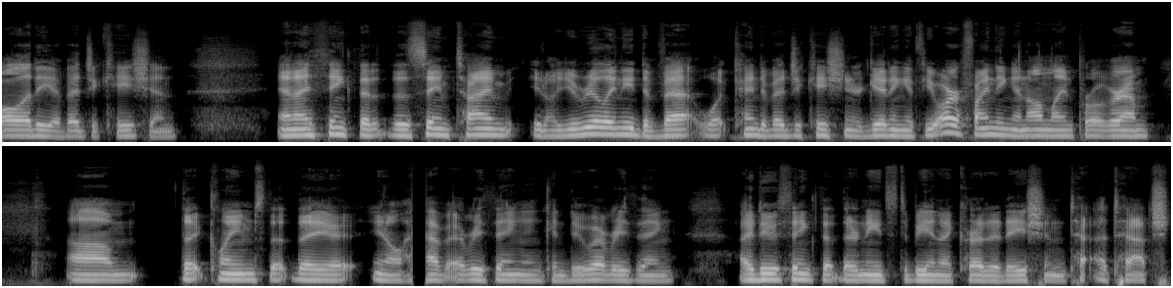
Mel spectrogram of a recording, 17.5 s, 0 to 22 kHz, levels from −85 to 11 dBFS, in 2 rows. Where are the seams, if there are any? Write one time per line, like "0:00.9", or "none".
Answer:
none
